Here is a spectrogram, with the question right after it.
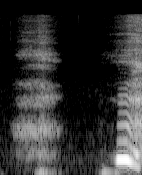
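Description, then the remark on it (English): A breathy yawn: a long airy inhale, a short pause, then a loud voiced exhale that slides downward in pitch and trails off. No one speaks. “Oh my gosh, I keep yawning.”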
